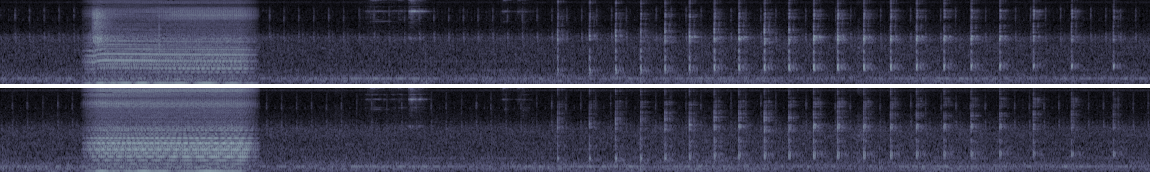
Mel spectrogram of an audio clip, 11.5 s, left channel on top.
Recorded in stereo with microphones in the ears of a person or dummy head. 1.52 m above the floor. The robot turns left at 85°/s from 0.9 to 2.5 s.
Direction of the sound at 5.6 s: 15° left (ahead or behind).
